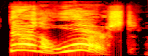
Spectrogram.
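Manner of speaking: high, strained, drawn-out mock cry; retold outburst. Retired lawyer venting about the regulator, imitated outburst. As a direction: imitate an old man venting, long loud words. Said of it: "he just lays out".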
